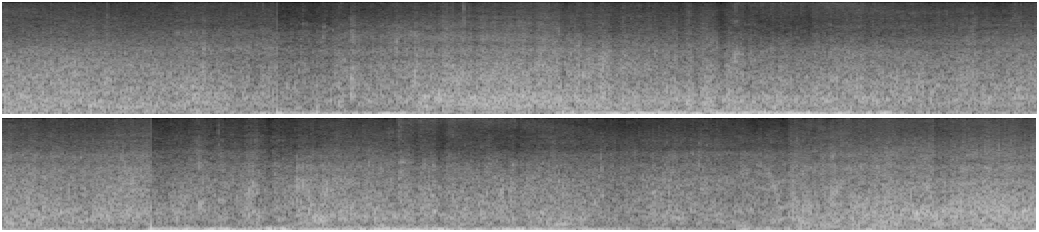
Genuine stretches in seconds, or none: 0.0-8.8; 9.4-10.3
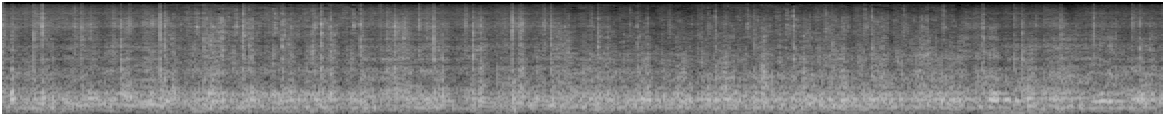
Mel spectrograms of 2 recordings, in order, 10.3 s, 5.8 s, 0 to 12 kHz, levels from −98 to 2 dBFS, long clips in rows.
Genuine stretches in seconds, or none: 0.8-1.8; 2.8-4.8

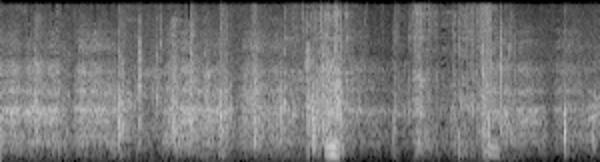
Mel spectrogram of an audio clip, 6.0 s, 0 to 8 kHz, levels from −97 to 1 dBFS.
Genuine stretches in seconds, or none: 0.0-6.0

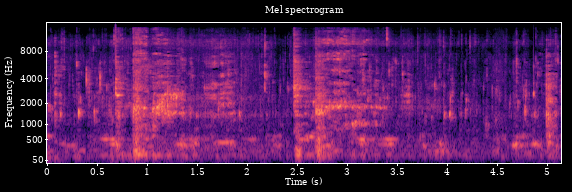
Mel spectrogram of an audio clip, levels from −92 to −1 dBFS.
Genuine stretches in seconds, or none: 0.0-1.6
